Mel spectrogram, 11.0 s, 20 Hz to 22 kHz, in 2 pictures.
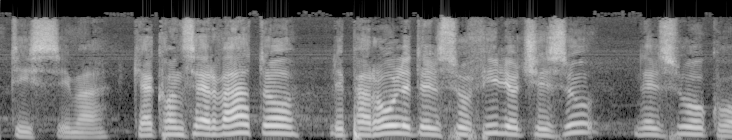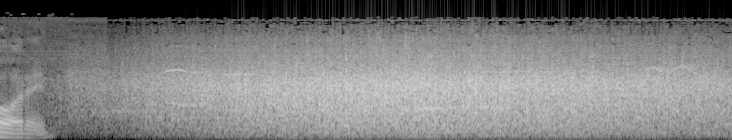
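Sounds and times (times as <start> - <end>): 
speech: 0.1 - 6.0
large crowd applauding after a Marian prayer: 5.9 - 10.9.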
